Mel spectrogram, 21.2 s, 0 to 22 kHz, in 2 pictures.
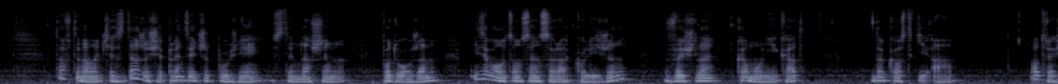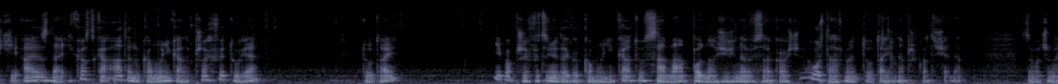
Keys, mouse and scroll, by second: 0.5-2.0 middle drag, 5.7-9.3 drag, 6.9-9.3 middle drag, 11.7-14.3 drag, 12.1-14.3 middle drag, 13.3 right click, 14.6-17.8 drag, 16.3-17.8 middle drag, 18.3 click, 19.3 7, 20.3 click.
